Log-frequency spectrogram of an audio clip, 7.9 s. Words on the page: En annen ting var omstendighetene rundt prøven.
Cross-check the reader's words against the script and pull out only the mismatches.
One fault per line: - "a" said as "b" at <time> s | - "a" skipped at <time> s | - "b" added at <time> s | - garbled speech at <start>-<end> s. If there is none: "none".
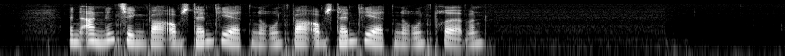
- "var omstendighetene rundt" added at 2.9 s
